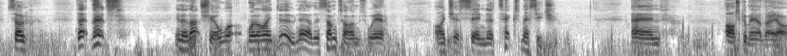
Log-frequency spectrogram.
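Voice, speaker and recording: A British-accented man's fairly high voice with lively intonation, a fairly slow pace and long, frequent pauses, over noticeable background noise. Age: 60s. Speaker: network marketing distributor. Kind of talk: casual tutorial.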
